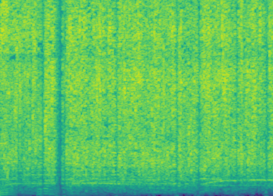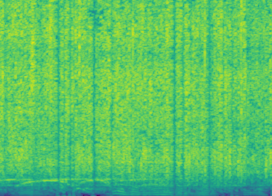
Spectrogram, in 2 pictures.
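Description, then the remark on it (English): Steady, dense applause from a crowd on a Culture Freedom Radio Network broadcast fills the whole stretch, a loud continuous wash of clapping with no pauses and no voices standing out. “Round of applause.”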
